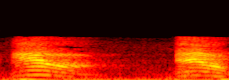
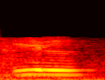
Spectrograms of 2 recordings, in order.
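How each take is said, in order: First: The article is said with an a vowel. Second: The article is said with an i vowel. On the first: The speaker calls it right. "Hamzanya dibaca fathah" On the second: The speaker calls it wrong. "gak boleh il"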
